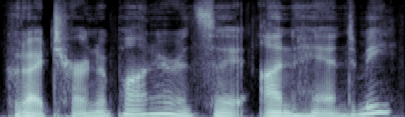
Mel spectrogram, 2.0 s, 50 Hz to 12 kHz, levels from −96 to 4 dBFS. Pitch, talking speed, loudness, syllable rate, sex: 115 Hz, 265 wpm, -20 LUFS, 6.0 syllables/s, male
